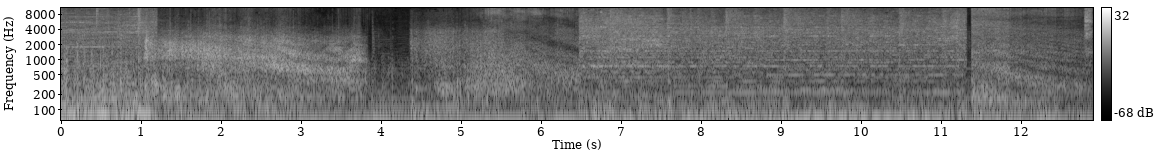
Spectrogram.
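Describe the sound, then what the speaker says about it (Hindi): American fighter jets roar steadily and loudly overhead, a dense continuous engine rumble with a brief dip near the start before the sound builds and holds. "एक और मिडिल ईस्ट में अमेरिकी फाइटर जेट्स का मूवमेंट तेज हो गया है।"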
